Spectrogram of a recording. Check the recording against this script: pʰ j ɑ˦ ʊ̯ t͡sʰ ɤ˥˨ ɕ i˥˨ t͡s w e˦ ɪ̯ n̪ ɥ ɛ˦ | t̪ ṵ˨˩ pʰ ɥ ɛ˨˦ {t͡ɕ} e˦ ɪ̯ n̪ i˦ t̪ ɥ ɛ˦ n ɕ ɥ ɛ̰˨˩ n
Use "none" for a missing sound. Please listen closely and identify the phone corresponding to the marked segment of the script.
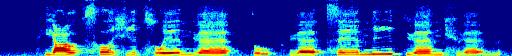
t͡s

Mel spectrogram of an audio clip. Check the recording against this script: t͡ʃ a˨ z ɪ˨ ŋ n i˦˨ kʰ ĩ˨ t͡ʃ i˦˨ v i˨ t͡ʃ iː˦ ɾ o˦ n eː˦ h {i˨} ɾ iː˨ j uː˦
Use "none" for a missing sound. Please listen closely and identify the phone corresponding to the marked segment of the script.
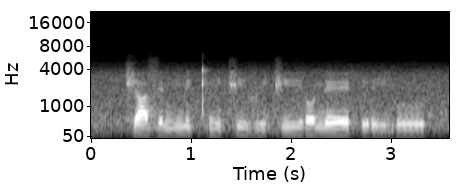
i˨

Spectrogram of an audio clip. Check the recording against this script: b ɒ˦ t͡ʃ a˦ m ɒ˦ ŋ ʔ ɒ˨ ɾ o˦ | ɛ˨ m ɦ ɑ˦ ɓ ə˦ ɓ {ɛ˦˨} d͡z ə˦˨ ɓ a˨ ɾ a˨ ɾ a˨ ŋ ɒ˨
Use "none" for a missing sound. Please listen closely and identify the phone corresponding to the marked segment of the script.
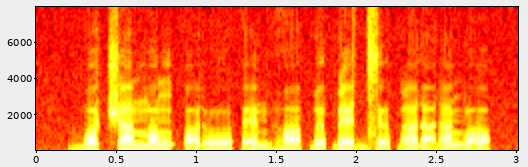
ɛ˦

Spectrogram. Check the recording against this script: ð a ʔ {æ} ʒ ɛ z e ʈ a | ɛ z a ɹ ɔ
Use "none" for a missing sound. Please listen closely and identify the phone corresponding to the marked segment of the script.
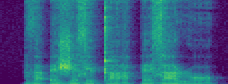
ɛ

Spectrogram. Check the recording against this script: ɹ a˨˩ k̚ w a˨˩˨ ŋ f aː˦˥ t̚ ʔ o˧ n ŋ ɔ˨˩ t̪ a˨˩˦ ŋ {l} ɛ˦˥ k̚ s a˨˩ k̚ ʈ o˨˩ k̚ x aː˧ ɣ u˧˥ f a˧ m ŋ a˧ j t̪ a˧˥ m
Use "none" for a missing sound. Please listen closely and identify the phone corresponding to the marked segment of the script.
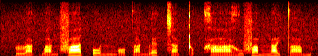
l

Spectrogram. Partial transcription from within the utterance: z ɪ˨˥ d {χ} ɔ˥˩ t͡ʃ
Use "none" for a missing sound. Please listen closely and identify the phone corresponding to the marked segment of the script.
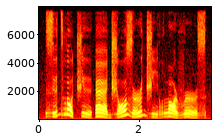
r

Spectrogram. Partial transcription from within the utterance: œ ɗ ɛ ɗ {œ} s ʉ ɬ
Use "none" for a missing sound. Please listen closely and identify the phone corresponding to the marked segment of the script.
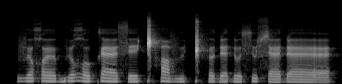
ɵ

